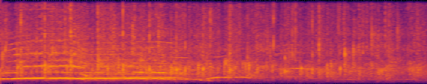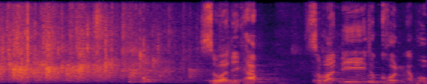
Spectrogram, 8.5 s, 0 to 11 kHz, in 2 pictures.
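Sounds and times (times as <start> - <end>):
people whooping: 0.0 - 4.5
crowd applauding: 0.0 - 6.4
speech: 6.4 - 8.5.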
